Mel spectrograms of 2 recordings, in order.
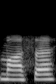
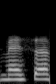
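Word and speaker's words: MSSA: Namasa it's pronounced masa. You you might hear it messa messa I don't know what masa you can remember from from what tortillas are made from um that's how the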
